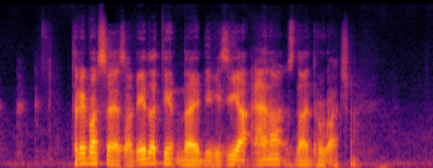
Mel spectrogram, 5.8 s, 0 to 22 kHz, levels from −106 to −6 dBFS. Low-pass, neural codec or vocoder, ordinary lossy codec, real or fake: 19.8 kHz; codec, 44.1 kHz, 2.6 kbps, DAC; none; fake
